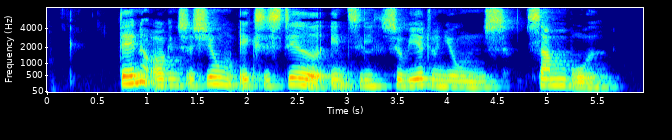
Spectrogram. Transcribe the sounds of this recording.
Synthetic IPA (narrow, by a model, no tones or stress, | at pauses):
d̥enəʔɒɡ̥ænisæɕo̝̰ːneɡ̥sisd̥e̝̰ːɐð̞̩ˠe̝n̰t͡sʰe̝lsɔ̽ʊʋjed̥unio̝̰ːnn̩sː | ɑ̈mm̩b̥ʁoð̞ˠ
